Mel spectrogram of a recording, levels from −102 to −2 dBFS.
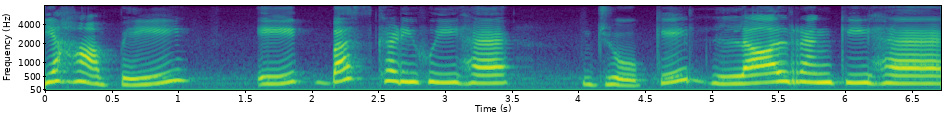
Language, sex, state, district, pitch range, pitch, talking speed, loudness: Hindi, female, Odisha, Khordha, 265-330 Hz, 295 Hz, 115 wpm, -14 LUFS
